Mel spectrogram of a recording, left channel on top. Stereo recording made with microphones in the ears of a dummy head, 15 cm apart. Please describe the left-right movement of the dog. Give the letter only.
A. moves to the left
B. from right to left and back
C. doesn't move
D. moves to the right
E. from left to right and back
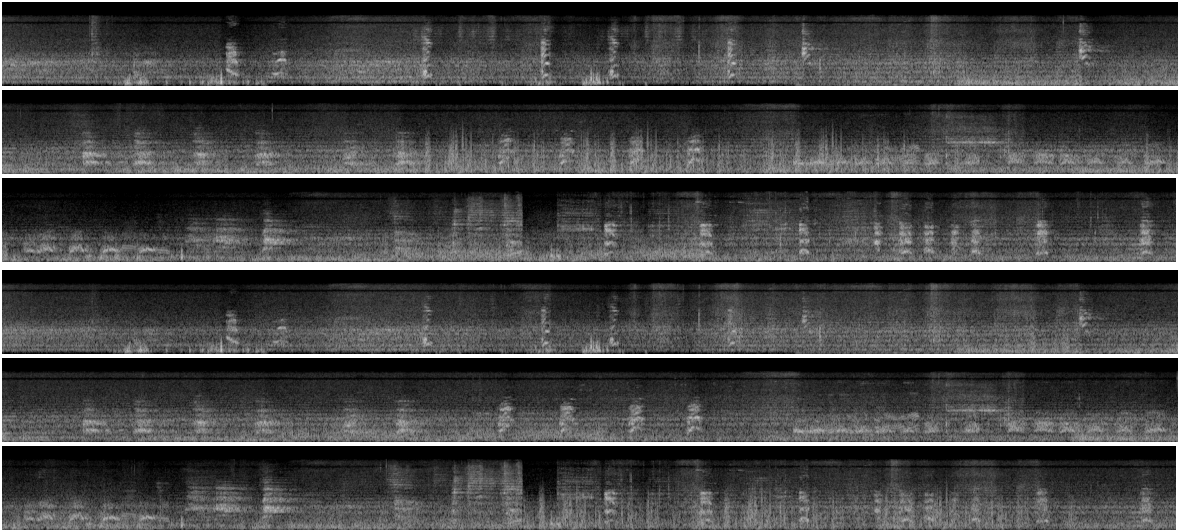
E.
